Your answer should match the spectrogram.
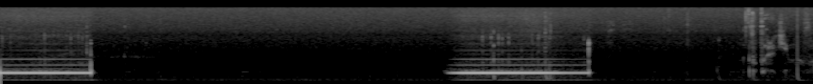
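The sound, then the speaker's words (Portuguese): A phone ringback tone sounds twice, each a steady electronic burst of about a second separated by long silence, the call going unanswered, followed by faint rustling at the end. “Filipa. Tu não atendes.”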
